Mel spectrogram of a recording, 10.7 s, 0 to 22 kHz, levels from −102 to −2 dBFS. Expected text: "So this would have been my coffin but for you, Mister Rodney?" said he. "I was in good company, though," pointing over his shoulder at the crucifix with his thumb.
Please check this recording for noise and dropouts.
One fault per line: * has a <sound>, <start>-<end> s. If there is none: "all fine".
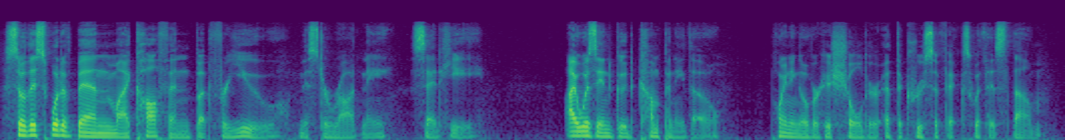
all fine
